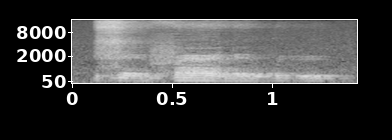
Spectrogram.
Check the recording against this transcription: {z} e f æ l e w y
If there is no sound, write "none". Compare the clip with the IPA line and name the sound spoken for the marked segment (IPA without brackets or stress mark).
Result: z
